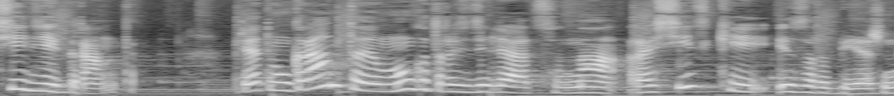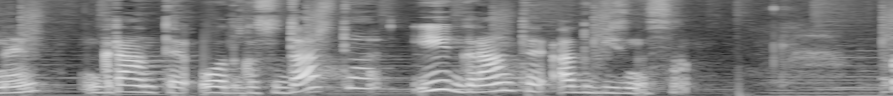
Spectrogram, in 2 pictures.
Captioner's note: russian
